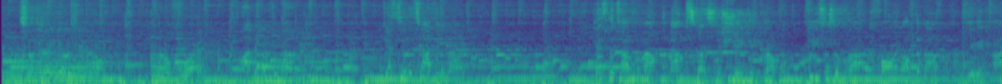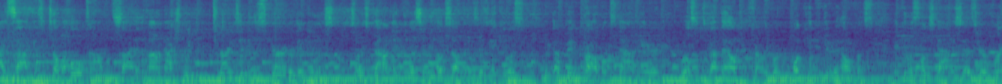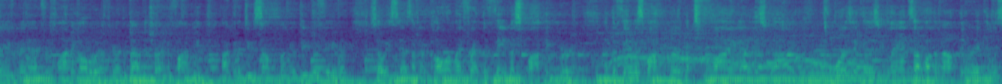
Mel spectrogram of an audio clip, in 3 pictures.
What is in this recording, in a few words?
narration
